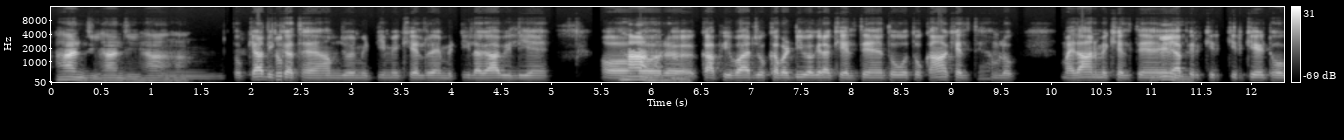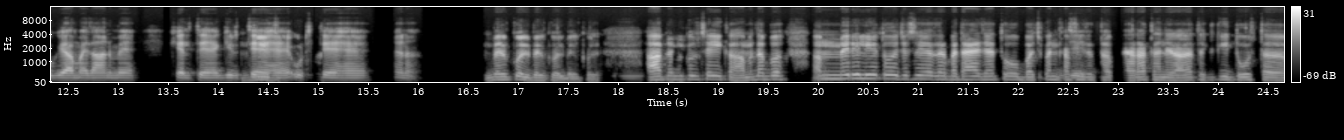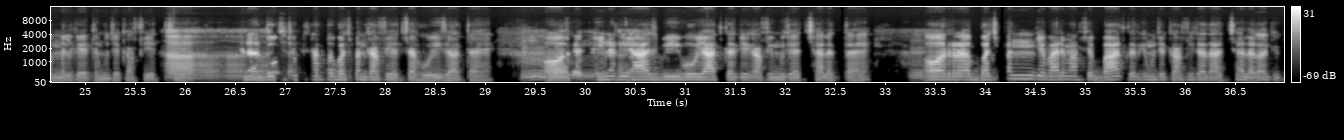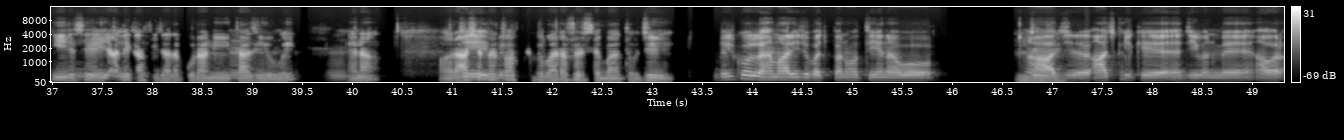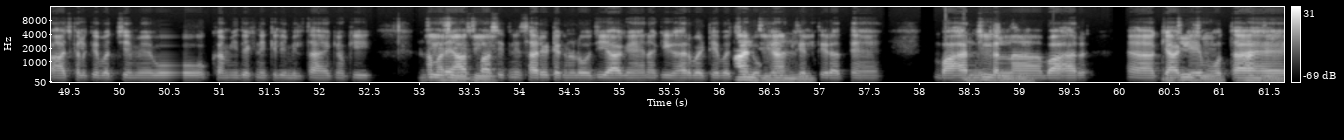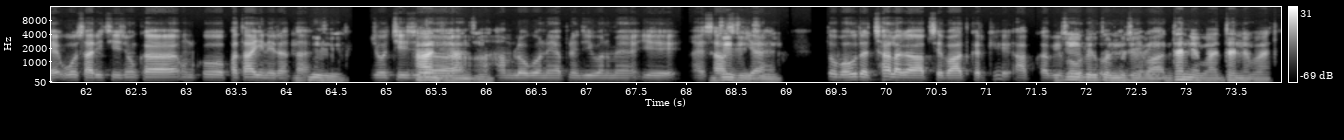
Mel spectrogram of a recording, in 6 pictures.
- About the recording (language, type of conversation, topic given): Hindi, unstructured, आपके बचपन का कौन-सा ऐसा पल था जिसने आपका दिल खुश कर दिया?
- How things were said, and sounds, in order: unintelligible speech; in English: "टेक्नोलॉज़ी"; in English: "गेम"; tapping; in English: "गेम"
